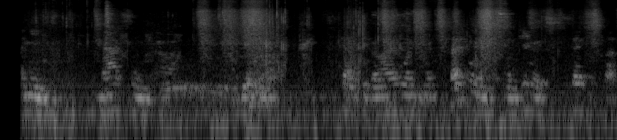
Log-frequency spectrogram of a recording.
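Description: A dog pants rapidly close by.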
